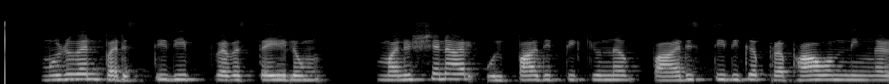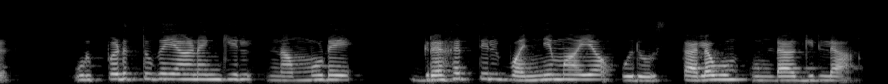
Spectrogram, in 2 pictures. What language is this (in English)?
Malayalam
